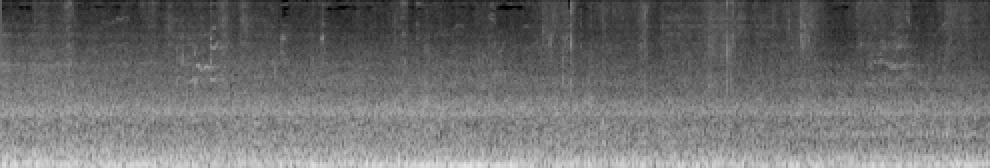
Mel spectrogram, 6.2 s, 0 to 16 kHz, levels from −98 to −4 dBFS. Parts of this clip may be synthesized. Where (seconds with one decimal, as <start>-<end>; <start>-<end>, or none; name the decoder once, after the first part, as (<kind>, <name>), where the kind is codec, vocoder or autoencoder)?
none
